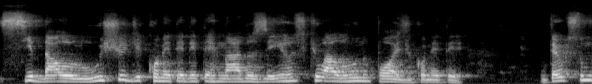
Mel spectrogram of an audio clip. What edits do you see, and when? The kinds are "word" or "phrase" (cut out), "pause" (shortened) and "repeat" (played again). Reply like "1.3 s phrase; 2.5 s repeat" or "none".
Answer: none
